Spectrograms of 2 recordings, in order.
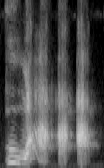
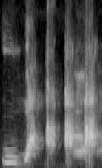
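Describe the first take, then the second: First: Breathier rock wail sounds; metal wail second try. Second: Mock rock wail sounds; the nu-metal wah yell imitated. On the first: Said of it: "That's my best version". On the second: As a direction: belt out the metal scream riff. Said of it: "I can do that". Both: Shown as a demonstration.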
